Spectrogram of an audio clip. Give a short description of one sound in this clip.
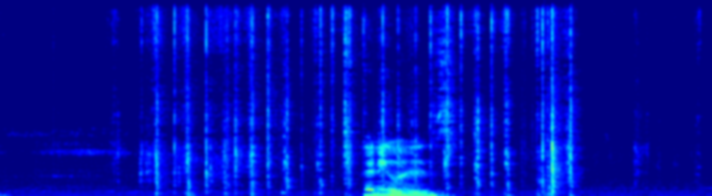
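Cards riffle and flutter as they are shuffled.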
